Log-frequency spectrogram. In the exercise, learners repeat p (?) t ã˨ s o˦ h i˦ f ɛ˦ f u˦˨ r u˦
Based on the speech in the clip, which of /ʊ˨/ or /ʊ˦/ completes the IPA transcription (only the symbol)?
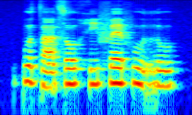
ʊ˦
